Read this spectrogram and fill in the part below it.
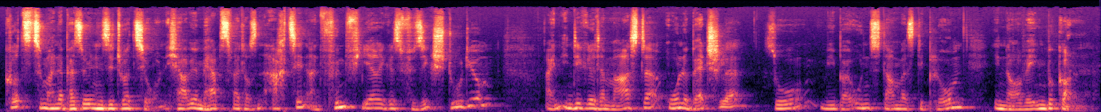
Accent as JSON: {"language": "German", "town": "Munich", "region": "Bavaria", "country": "Germany", "tie": "born or raised there", "said": "Ich bin daraufhin zurück in meine Heimatstadt München gezogen"}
